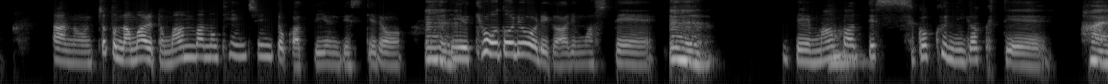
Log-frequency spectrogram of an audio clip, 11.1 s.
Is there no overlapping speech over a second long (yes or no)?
yes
